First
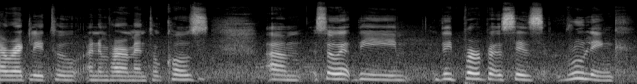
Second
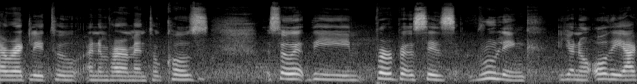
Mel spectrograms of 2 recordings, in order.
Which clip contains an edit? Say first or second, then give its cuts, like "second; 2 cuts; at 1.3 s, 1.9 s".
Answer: second; 2 cuts; at 2.6 s, 3.7 s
